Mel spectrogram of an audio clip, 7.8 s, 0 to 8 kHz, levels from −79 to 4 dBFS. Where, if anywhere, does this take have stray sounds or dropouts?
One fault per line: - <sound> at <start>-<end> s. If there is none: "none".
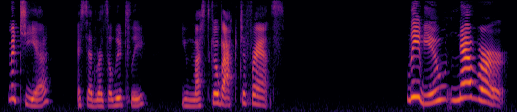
none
